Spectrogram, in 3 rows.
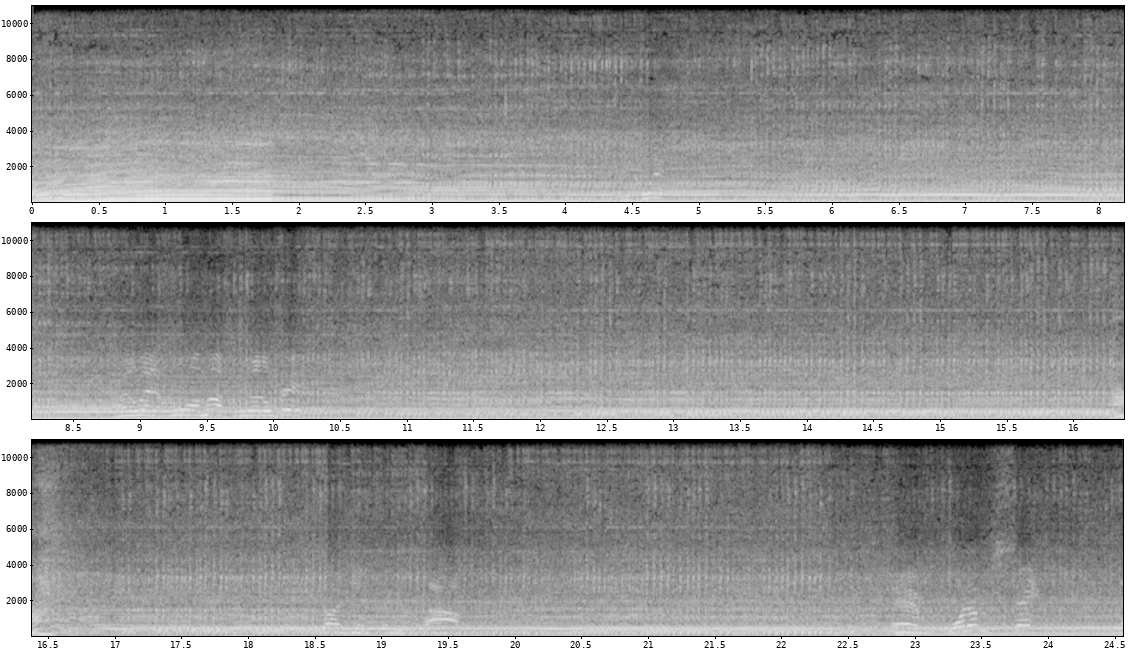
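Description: A 1:5 scale RC car engine cranks and fires, then runs loud and close with a steady, rough buzzing drone whose pitch wavers and dips briefly before settling again.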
